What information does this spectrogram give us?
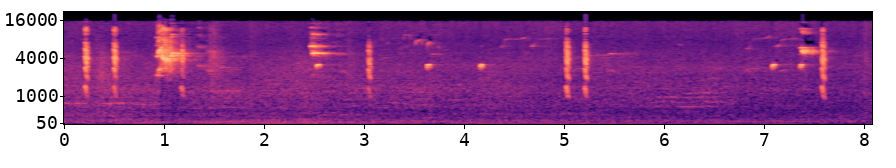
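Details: White-headed munia giving scattered short high notes and two brief buzzy bursts, mixed with sharp clicks spaced irregularly across the stretch, low steady hum underneath.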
